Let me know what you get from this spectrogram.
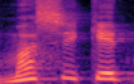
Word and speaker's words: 増毛: これ増毛と書いてあのマシケって読むらしいんですけど、マシケ町でカツラ疑惑否定、私は大丈夫、地毛アピールと。あの北海道にこのマシケ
